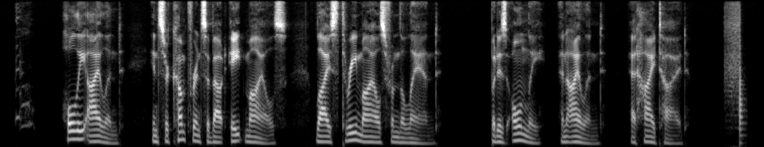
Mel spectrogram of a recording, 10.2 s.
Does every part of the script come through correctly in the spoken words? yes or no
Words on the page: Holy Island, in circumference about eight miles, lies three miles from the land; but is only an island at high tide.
yes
